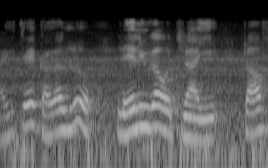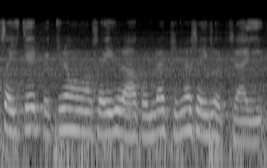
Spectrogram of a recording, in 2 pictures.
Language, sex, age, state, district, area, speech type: Telugu, female, 60+, Andhra Pradesh, Nellore, urban, spontaneous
